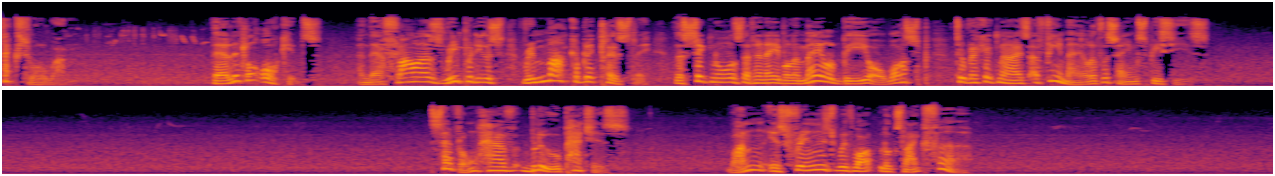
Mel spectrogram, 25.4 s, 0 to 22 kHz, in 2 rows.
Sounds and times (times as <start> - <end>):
Speech: 0.0 - 0.8, 2.1 - 12.1, 17.0 - 19.0, 20.0 - 22.4.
